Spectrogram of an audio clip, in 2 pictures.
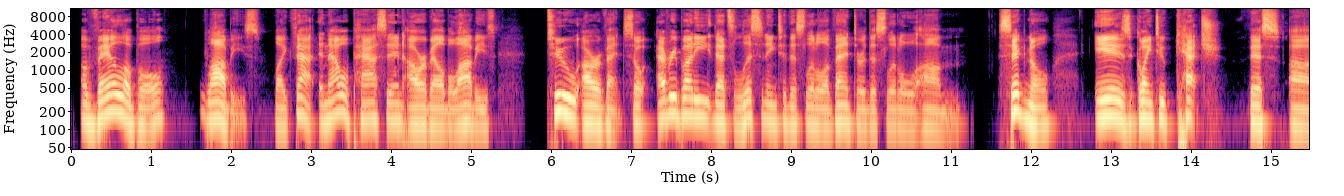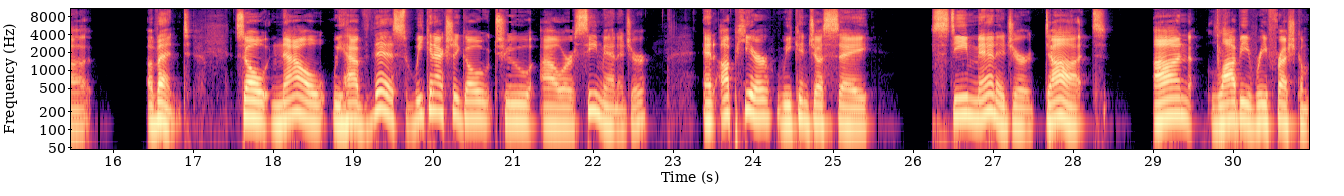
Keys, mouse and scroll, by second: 0.0-0.8 typing, 2.0 Return, 4.5 Right, 17.9 click, 18.4 ctrl+s, 22.1 click, 23.6 click, 24.0 click, 26.1-27.4 typing, 28.8-29.6 typing, 30.0 Tab.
